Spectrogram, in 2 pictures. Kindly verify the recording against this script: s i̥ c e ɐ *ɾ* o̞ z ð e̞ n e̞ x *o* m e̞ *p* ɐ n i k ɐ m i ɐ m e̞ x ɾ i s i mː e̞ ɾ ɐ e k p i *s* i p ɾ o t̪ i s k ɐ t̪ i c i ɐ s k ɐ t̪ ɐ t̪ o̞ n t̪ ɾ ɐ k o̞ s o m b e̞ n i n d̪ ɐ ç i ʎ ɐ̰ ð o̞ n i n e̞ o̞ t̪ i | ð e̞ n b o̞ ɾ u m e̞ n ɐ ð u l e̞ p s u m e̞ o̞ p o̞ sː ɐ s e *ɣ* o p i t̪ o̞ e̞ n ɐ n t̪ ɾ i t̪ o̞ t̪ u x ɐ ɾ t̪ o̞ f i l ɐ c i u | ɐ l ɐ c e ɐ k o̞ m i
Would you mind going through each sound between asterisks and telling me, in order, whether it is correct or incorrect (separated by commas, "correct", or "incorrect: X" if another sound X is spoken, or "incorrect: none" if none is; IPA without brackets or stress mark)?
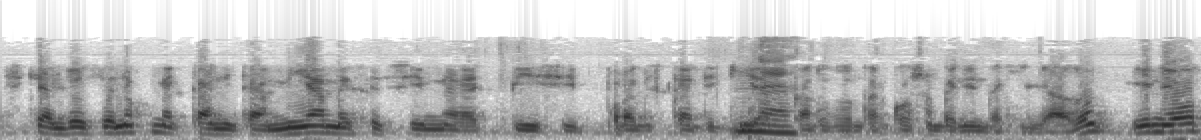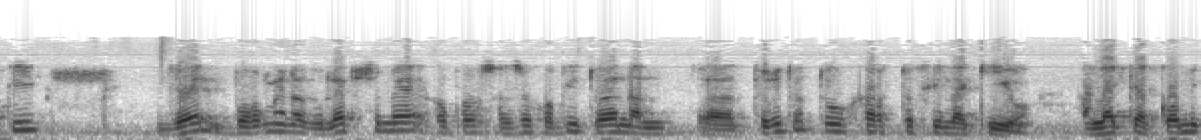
incorrect: ʎ, incorrect: u, incorrect: k, correct, incorrect: x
